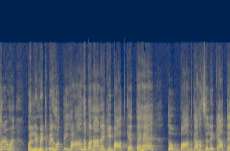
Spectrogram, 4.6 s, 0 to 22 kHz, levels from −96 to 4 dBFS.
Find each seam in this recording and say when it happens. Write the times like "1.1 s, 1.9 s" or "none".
1.3 s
